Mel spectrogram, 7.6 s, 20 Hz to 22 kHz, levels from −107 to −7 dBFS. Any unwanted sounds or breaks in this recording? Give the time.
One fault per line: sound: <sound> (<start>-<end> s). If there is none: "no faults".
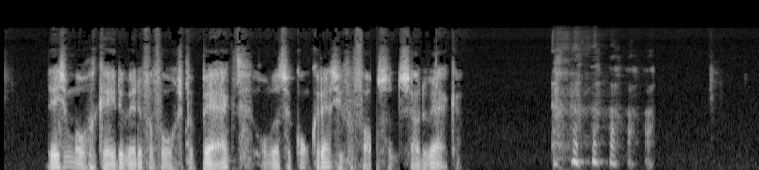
sound: dropout (3.7-3.8 s)
sound: laugh (5.5-6.6 s)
